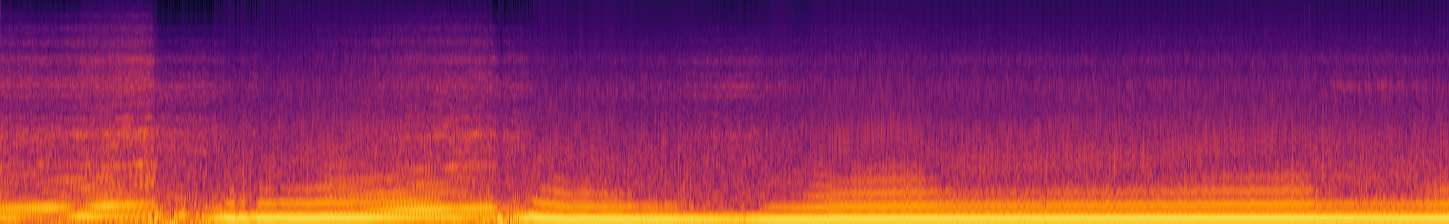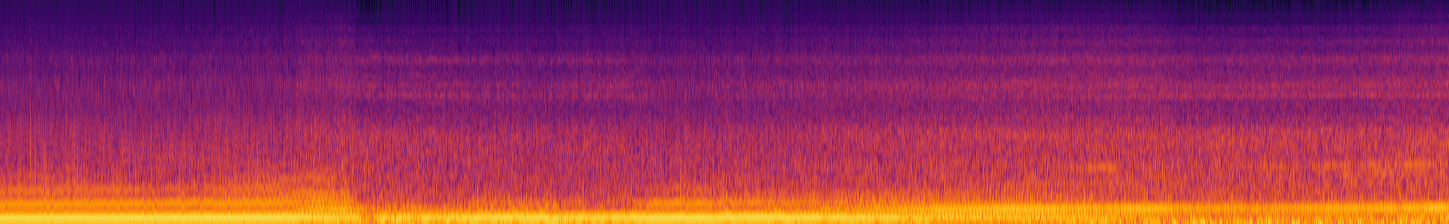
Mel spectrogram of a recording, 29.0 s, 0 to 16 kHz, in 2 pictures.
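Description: Mazda MX-5's 1.6-litre inline-four engine at full throttle, heard from inside the car. The pitch climbs steadily through long pulls and drops suddenly at three upshifts: shortly after the start, about five seconds in, and about two-thirds of the way through.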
